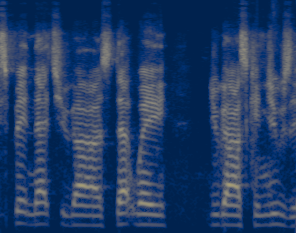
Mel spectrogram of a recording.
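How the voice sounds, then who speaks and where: A man speaks with a fairly high pitch in a monotone, flat intonation. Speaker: live show co-host. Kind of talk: casual live-stream chat. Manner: fast.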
